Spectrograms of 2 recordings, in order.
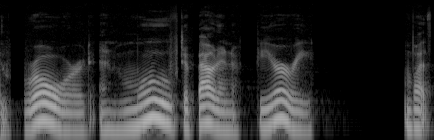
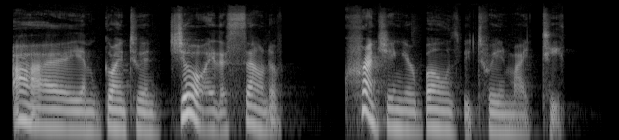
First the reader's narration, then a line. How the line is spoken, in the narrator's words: The tiger repeatedly snarled at the cow and roared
